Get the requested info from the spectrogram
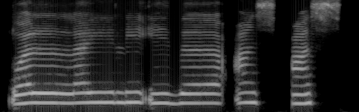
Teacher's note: mengambil makhraj tengah tenggorokan ya, supaya bunyinya berbeda dengan hamzah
